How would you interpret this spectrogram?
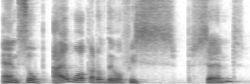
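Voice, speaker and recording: A middle-aged man, an event MC telling a story as an interview guest, lively and acting out the voices he quotes. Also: fairly high pitch, normal speed, breathy edge. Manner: lively, acts out quoted voices, laughs often.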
